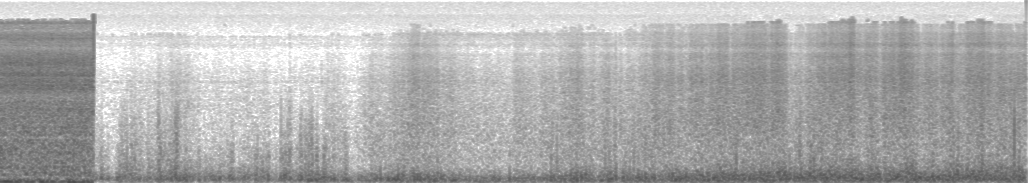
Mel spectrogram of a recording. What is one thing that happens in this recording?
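Wind rushes and buffets past as a car drives along a road.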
